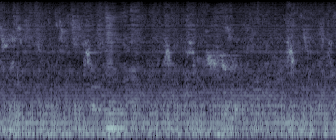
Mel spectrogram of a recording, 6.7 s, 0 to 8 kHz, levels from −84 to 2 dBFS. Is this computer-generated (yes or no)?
yes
